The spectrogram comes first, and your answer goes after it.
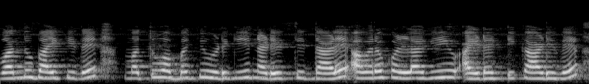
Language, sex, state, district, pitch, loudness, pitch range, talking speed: Kannada, female, Karnataka, Bidar, 285 Hz, -15 LUFS, 275-310 Hz, 110 wpm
